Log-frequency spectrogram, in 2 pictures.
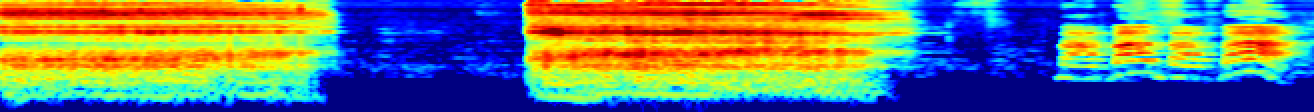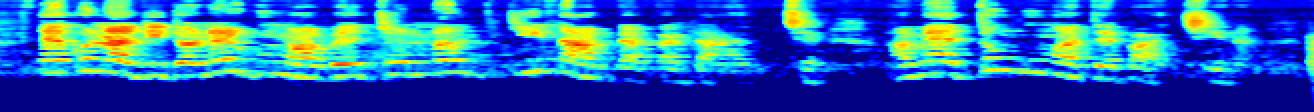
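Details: Snoring during sleep in an elderly grandmother, a habitual loud snorer; snoring.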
